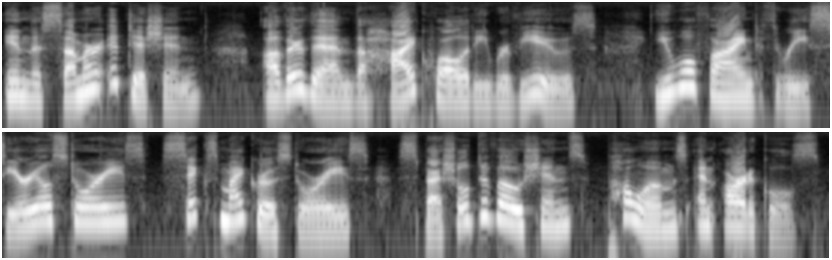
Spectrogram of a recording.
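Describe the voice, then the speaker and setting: Clear, smooth woman reading a promo. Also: mid-range voice, expressive, unhurried, a bit bright, no echo. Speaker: magazine publisher. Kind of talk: scripted promotional announcement.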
